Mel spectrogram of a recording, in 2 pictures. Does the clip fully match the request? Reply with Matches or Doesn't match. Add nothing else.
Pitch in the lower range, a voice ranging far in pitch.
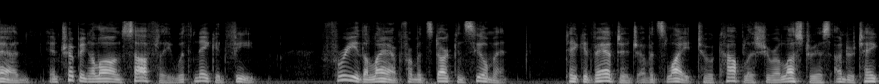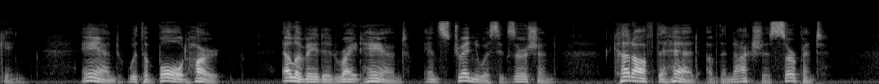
Matches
